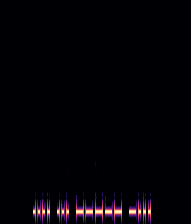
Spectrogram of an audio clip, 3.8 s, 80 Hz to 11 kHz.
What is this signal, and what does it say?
Morse code, heard as a keyed tone, about 25 wpm, 700 Hz. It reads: HS0B
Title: DXCC-100 Call Signs - 4 Characters - 25wpm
